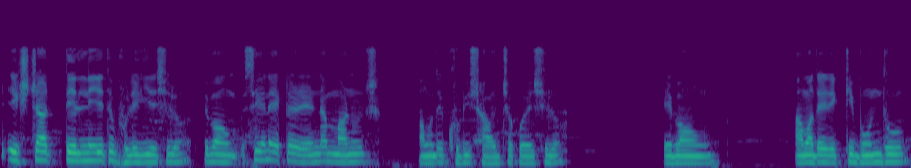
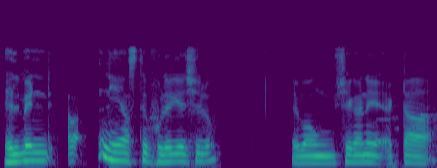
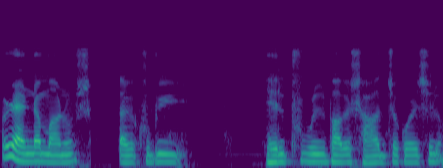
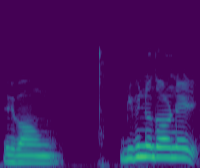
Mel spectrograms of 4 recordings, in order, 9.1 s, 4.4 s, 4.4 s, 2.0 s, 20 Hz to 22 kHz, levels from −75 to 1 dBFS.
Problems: none marked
